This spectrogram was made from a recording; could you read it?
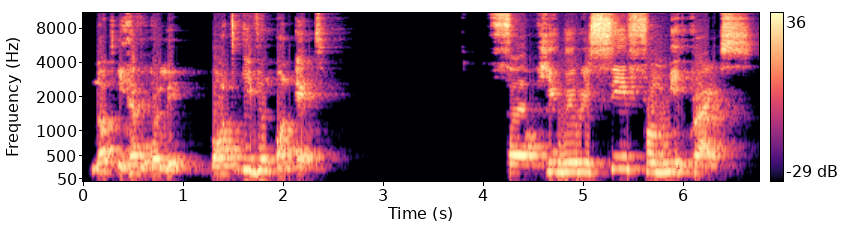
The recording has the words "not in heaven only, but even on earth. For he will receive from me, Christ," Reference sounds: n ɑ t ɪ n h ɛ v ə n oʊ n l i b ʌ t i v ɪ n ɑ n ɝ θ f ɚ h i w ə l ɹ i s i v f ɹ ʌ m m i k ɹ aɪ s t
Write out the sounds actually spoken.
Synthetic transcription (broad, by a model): n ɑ t ɪ n h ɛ v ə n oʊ l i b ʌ t i v ɪ n ɑ n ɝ t f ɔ h i w ə l ɹ i s i v f ɹ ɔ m m i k ɹ aɪ s t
